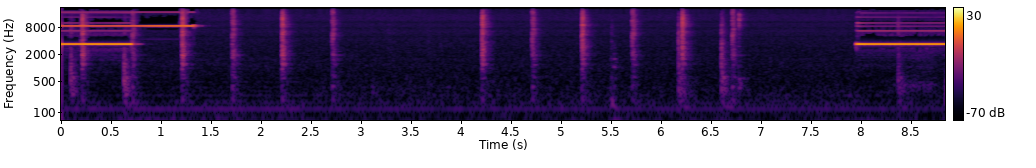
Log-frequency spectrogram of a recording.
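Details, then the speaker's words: Mircom FA-1000 conventional fire alarm panel in alarm from a pulled pull station on zone 9, no notification appliances connected: relay clicking in temporal code 3 groups between bursts of a high steady panel beep. "we're gonna go ahead and pull it and you'll hear the relay clicking code 3 on the panel"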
